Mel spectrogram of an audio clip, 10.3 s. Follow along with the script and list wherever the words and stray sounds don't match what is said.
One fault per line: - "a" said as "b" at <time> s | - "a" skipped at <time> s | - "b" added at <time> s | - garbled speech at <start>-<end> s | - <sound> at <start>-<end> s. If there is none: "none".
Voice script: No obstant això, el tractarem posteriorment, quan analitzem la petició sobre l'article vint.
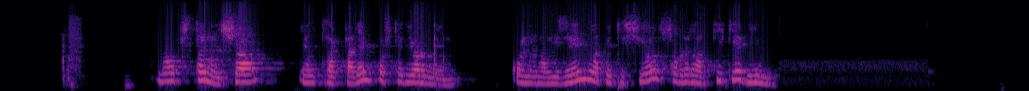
none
